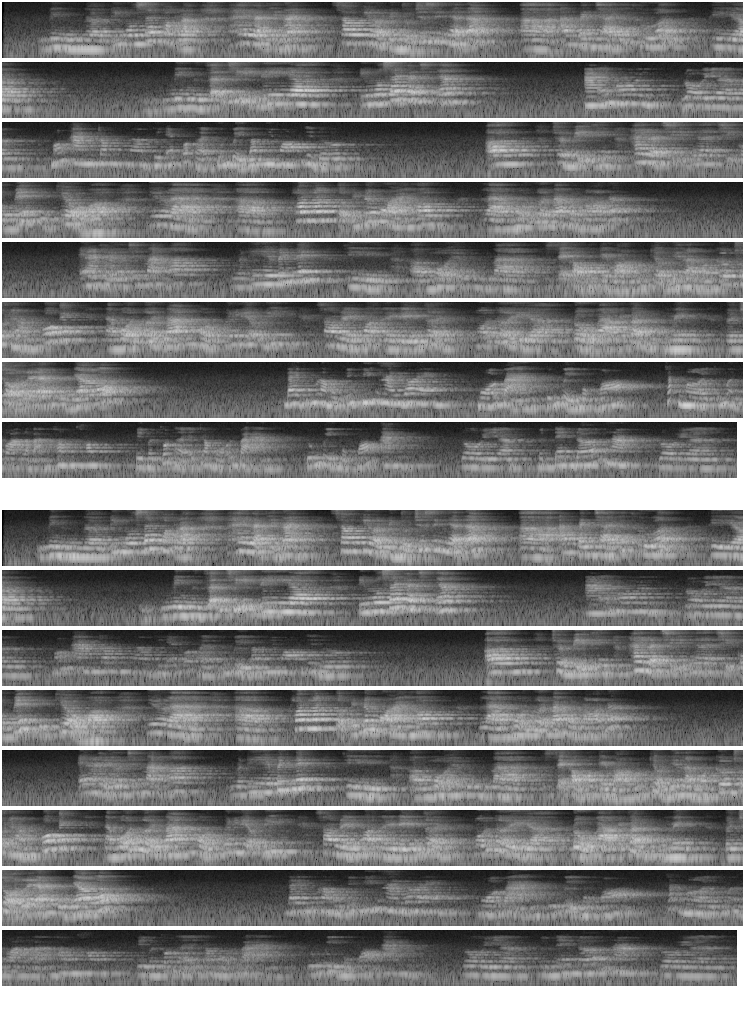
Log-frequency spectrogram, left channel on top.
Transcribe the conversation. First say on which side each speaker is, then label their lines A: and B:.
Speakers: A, on the right (about 75°); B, on the left (about 80°).
A: mình à, đi mua sách hoặc là hay là thế này, sau khi mà mình tổ chức sinh nhật á, à, ăn bánh trái các thứ á, thì à, mình dẫn chị đi à, đi mua sách ha chị nhá.
B: à em ơi rồi ờ, món ăn trong ờ, thì em có thể chuẩn bị bao nhiêu món thì được
A: Ờ, chuẩn bị thì hay là chị chị có biết cái kiểu à, như là à, potluck ở bên nước ngoài không? Là mỗi người mang một món á. Em
B: À,
A: thấy ở trên mạng á, mà đi picnic thì ờ, mỗi mà sẽ có một cái món kiểu như là món cơm trộn Hàn Quốc ấy là mỗi người mang một nguyên liệu đi xong đấy mọi người đến rồi mỗi người ờ, đổ vào cái phần của mình rồi trộn lên ăn cùng nhau á
B: Đây cũng là một ý kiến hay đó em. Mỗi bạn chuẩn bị một món, khách mời của mình toàn là bạn thân không thì mình có thể cho mỗi bạn chuẩn bị một món ăn rồi à, mình đem đến ha. Rồi à,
